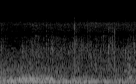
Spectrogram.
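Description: Steady low rumble of bicycles rolling over pavement, with wind buffeting the microphone of a camera carried by a rider. A few faint ticks come in the second half.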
